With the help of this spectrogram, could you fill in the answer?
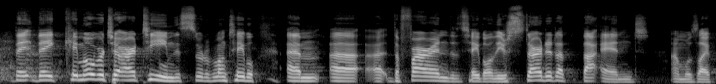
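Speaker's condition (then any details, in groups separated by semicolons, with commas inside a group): No condition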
